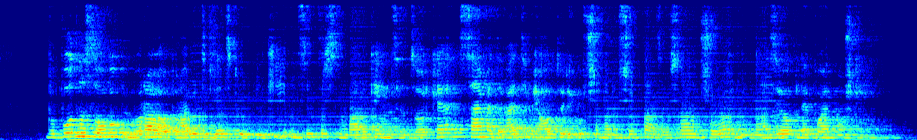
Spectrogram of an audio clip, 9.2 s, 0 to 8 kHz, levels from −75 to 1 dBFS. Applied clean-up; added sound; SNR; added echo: neural separator model SepFormer DNS4.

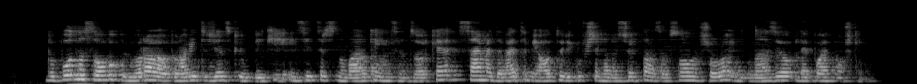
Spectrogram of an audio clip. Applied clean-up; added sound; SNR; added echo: neural mask model DeepFilterNet 3.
